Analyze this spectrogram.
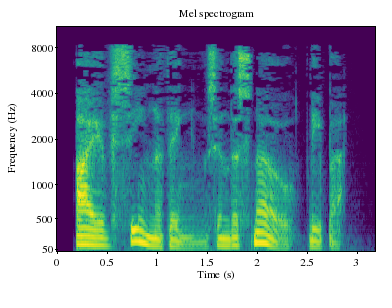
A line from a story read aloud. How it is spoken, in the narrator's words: says quietly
